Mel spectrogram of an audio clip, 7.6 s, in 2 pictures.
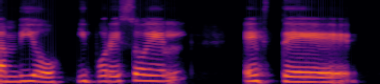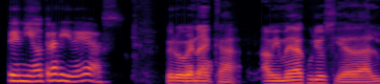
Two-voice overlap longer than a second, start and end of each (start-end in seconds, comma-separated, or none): none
